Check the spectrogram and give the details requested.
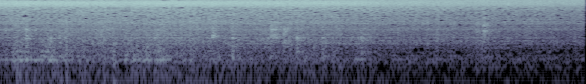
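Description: Boiled white peas sizzling loudly in hot oil in a frying pan as they are tipped in, the sizzle slowly dying down while a spoon stirs them with a few faint scrapes.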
